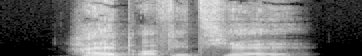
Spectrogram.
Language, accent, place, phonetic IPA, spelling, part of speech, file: German, Germany, Berlin, [ˈhalpʔɔfiˌt͡si̯ɛl], halboffiziell, adjective, De-halboffiziell.ogg
- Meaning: semi-official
